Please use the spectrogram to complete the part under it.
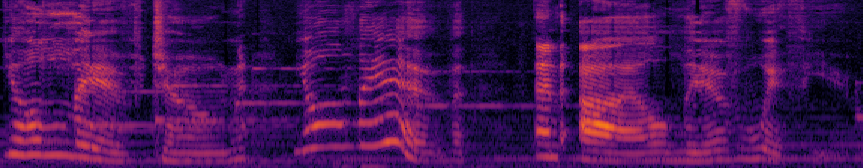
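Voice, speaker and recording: A woman's voice: medium pitch, big pitch swings, drawn-out words, faint music behind. A woman playing an evil, taunting alter ego, a voice inside a condemned girl's head, in old-time radio drama style. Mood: taunting, gloating. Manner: menacing, taunting, gloating.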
